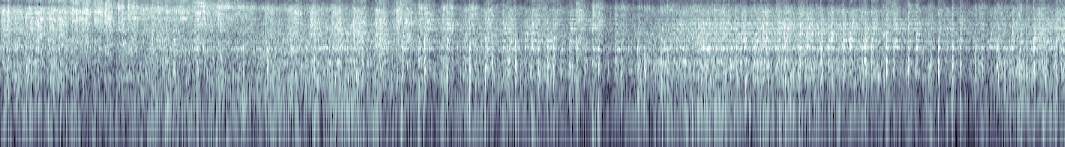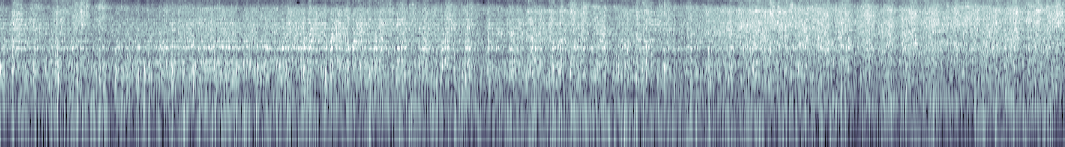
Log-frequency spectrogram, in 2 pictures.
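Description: Freight train wagons, mostly rail tank cars, rolling past at speed: the wheels clack in a steady rhythm over the rail joints under a continuous rumble, with a thin high ringing tone running through it.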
